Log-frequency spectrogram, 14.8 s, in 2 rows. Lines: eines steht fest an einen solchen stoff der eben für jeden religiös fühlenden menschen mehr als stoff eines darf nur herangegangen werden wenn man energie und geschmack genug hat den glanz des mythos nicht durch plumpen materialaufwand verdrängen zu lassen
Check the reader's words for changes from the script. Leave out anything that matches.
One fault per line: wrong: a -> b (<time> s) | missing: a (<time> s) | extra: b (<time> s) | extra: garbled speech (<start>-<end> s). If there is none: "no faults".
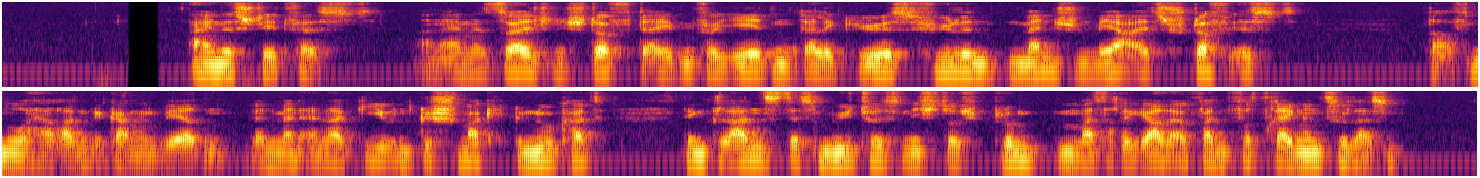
wrong: eines -> ist (6.1 s)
